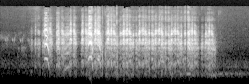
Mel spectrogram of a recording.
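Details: Great spotted cuckoo, two birds perched on a shrub in the Iberian Peninsula soon after arrival, giving a garrulous, noisy song: a harsh, grating, rattling chatter of rapid notes that runs almost three seconds.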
